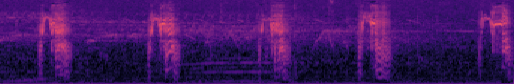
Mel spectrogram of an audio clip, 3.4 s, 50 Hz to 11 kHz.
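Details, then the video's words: Black storks at a nest in Estonia on 19 May 2019, during a nest change-over and feeding; short harsh rasping calls repeat roughly every 0.7 seconds, with faint high thin whistles from other birds in the background. "Estonian Black Storks - Change anf feeding"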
